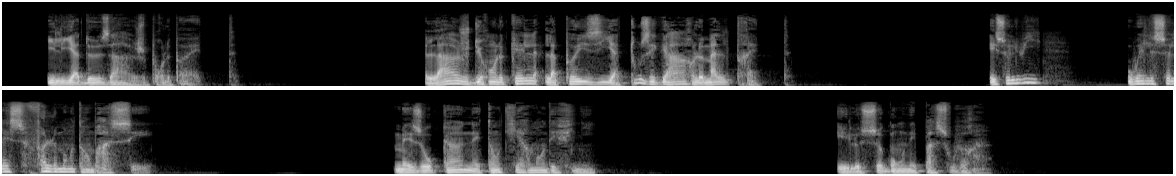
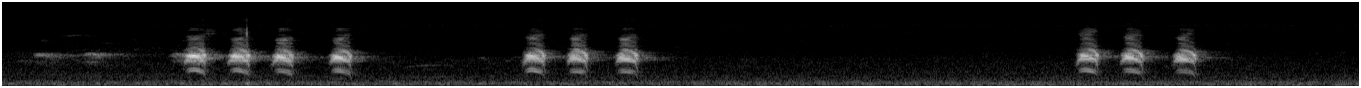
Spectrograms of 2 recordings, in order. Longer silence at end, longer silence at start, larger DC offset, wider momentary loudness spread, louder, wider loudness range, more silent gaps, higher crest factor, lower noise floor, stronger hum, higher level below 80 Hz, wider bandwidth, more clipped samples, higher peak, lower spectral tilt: first, 1.85 s vs 1.6 s; about the same, 0.45 s vs 0.35 s; neither; second, 13 LU vs 26 LU; first, -15 LUFS vs -20 LUFS; about the same, 8 LU vs 10 LU; neither; about the same, 18 dB vs 22 dB; first, under -90 dBFS vs -52 dBFS; neither; first, -34 dBFS vs -62 dBFS; first, 12.5 kHz vs 9.4 kHz; neither; first, 0 dBFS vs -4 dBFS; first, -5.5 dB/octave vs -3 dB/octave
